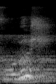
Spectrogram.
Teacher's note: ایک دم آواز روک دیں گے، کلکلا نہیں آنا چاہیے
